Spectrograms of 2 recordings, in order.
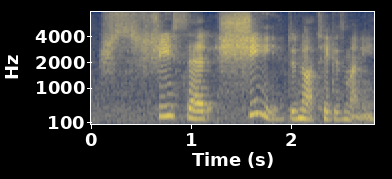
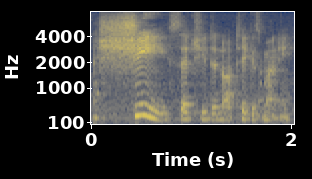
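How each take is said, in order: First: The stress is on the second she. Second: The stress is on the first word, she. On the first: Someone other than her took the money. "which means that it wasn't her who took the money, it was someone else" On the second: She, not someone else, was the one who said it. "which means she said it, not someone else"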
